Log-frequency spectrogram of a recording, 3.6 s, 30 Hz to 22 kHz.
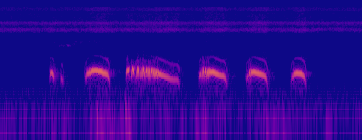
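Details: Spotted dove, "kuk 3" call meant as a trapping lure. A single phrase: two faint pips, a rounded coo, a long slowly descending coo, then three shorter evenly spaced coos.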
